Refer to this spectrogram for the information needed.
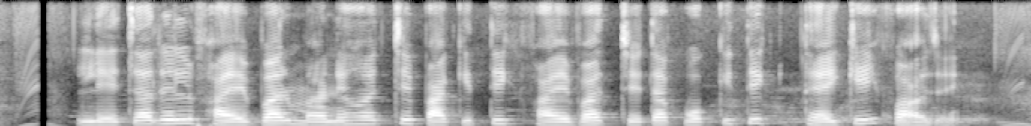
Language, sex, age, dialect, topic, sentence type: Bengali, female, 18-24, Jharkhandi, agriculture, statement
